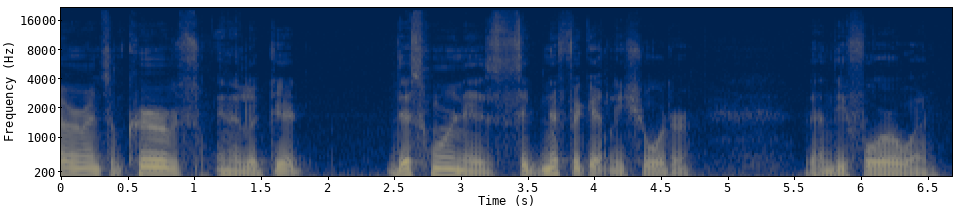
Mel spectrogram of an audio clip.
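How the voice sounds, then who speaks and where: A man speaking as a design engineer in an explanatory interview, measured and technical, often pausing mid-phrase. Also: medium pitch, warm tone.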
